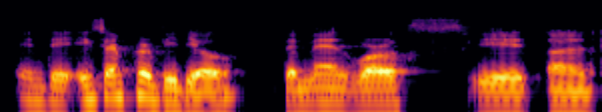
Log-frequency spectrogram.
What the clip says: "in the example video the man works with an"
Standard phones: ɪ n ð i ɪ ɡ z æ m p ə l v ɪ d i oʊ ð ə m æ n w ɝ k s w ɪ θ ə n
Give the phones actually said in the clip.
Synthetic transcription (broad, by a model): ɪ n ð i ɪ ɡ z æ m p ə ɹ v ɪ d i oʊ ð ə m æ n w ɝ k s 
